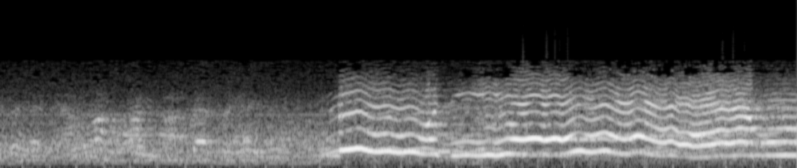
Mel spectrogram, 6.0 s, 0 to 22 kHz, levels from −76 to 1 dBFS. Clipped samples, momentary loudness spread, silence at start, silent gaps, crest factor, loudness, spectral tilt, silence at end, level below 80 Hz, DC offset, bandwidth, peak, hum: under 0.1%; 15 LU; 0 s; none; 10 dB; -9 LUFS; -8 dB/octave; 0 s; -48 dBFS; under 0.1%; 5 kHz; 0 dBFS; none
